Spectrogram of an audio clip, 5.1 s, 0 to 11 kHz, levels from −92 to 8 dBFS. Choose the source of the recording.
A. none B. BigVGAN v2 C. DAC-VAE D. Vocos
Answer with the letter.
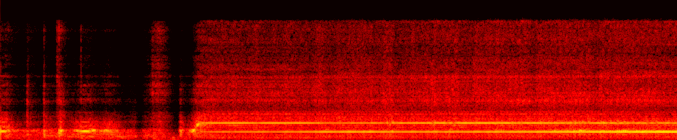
C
